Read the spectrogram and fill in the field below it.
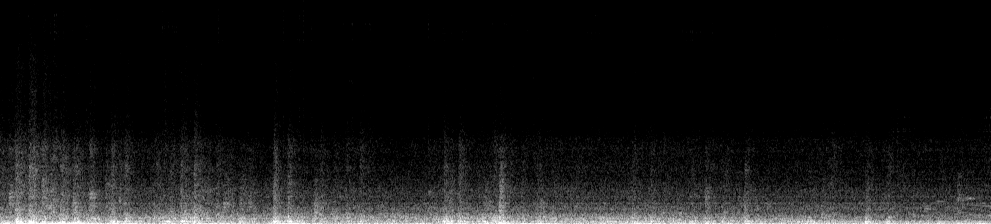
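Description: Train wheels clack and rattle on the rails.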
